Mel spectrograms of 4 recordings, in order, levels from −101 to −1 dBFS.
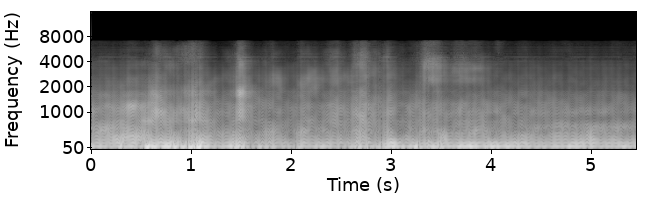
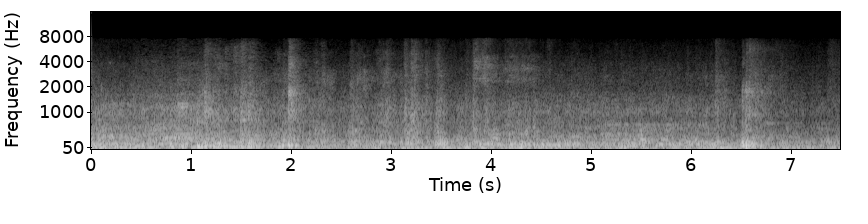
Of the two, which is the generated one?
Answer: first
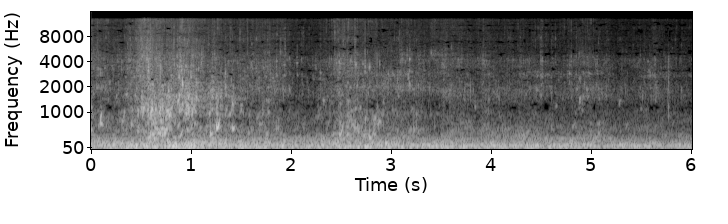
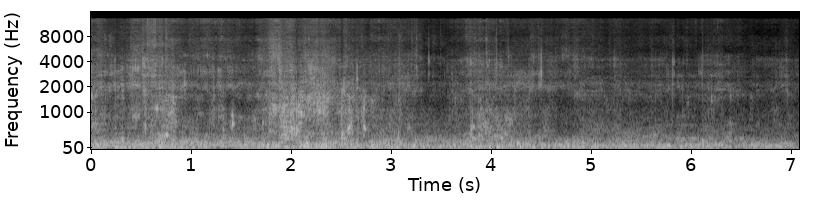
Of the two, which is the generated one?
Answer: second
